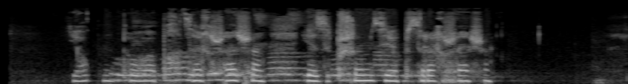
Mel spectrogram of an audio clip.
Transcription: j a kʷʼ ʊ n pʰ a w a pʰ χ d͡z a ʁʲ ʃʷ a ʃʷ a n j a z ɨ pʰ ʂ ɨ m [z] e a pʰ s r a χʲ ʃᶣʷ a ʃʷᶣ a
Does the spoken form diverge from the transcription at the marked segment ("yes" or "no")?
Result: no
